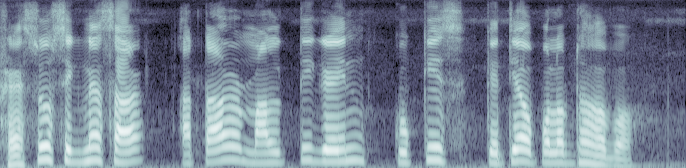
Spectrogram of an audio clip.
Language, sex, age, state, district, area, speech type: Assamese, male, 30-45, Assam, Lakhimpur, rural, read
